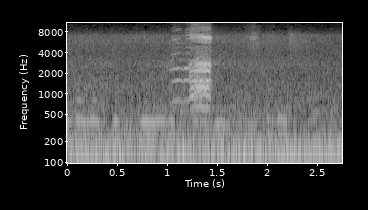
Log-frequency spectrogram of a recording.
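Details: Baby monkey Sweet pea crying loudly because he is angry at his mother; one harsh, noisy, broadband cry of about a quarter second, with faint tonal murmurs before and after over a steady low hum.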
